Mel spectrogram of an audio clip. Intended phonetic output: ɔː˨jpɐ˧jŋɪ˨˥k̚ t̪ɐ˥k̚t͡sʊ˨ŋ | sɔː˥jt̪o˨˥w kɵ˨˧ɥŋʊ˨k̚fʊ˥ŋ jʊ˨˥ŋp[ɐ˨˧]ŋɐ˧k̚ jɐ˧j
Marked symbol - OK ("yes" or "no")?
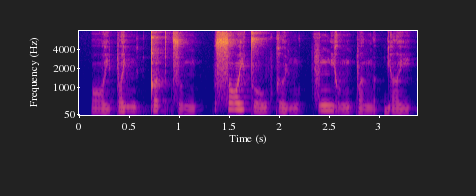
no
